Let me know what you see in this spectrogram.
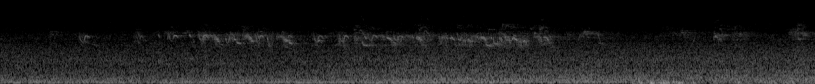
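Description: Birds chirping in a quick chattering run for several seconds, fading out a little past the middle, over a steady low outdoor rumble of wind.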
